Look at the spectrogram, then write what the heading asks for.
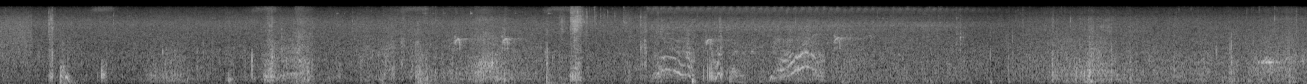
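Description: Steady rain falling, with scattered rustles and knocks as a bulky fabric tent bag is hauled out of a car's cargo area and handled.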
